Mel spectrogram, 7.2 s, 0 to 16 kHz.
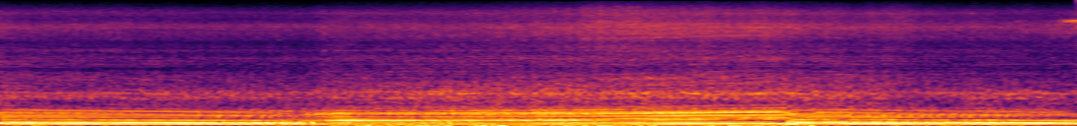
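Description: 2006 Ducati Monster 620's air-cooled L-twin engine running steadily on the move, its note drifting gently down and then up, with two brief changes about two and five seconds in.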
